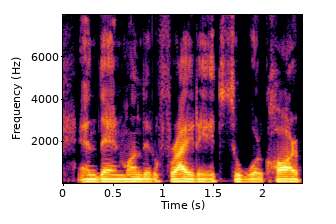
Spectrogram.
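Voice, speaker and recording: This voice carries a Spanish accent. Its intonation is monotone and flat. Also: man. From Puerto Rico. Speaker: entrepreneur. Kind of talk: interview.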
